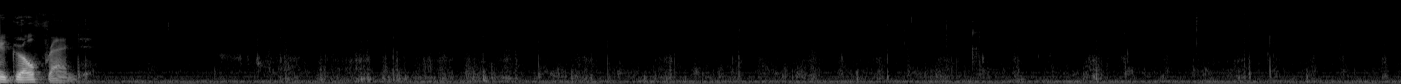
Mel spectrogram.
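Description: A young man chews food with soft, wet mouth sounds, close up.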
